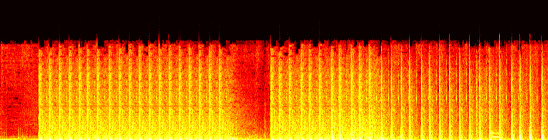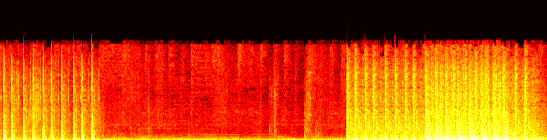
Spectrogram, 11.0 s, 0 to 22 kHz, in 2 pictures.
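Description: Rapid automatic M4 rifle fire in the PUBG Lite video game, long loud bursts of fast shots with a brief lull and a quieter stretch before firing resumes.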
